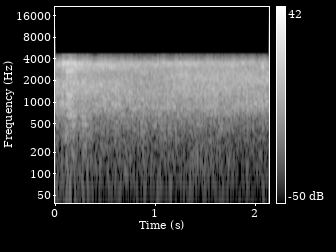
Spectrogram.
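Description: Steady hiss of background noise with no clear events, the tail of a voice fading right at the start.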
